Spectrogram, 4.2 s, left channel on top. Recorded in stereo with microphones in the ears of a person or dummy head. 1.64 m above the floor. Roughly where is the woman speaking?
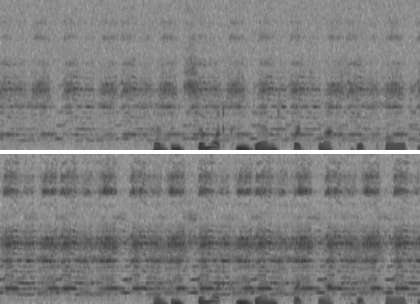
Left.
